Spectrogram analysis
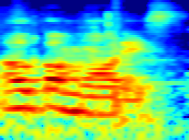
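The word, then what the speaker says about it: aux Comores: A ver, se escribe aux, pero es O. O, O Comores.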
